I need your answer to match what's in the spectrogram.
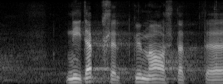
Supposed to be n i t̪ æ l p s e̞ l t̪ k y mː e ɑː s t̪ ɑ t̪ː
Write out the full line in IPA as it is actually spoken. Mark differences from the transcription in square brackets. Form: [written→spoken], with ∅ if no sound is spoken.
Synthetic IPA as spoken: n [i→iː] t̪ æ [l→∅] p s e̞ l t̪ k y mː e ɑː s t̪ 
